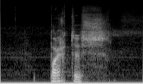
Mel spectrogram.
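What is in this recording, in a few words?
"partus", Dutch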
